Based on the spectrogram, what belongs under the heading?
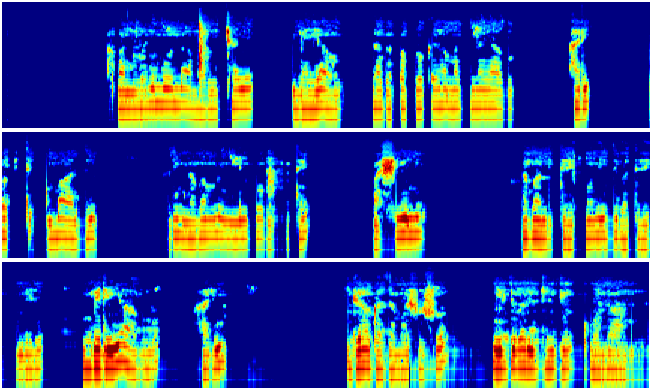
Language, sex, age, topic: Kinyarwanda, male, 18-24, government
